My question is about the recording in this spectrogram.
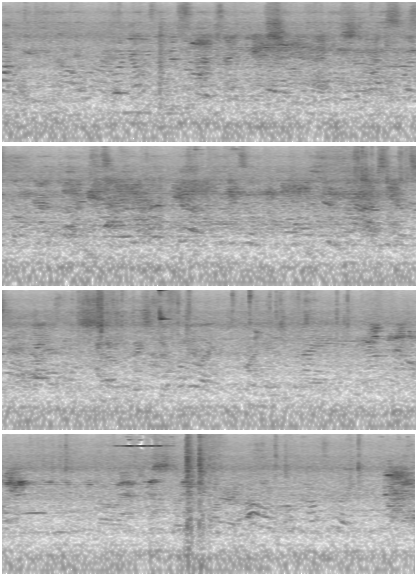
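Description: CTA Red Line subway train running slowly into a station, a steady low hum and rumble from the car.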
